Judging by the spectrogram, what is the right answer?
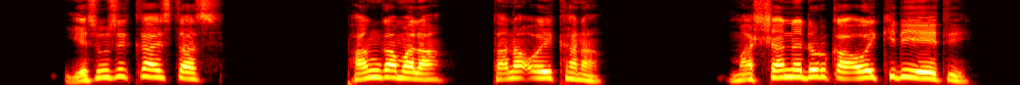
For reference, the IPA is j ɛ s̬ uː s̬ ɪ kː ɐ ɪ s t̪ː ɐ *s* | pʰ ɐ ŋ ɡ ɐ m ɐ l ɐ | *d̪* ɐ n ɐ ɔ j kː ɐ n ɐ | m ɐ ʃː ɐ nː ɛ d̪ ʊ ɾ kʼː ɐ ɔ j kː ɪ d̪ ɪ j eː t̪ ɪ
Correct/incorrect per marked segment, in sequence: correct, incorrect: t̪

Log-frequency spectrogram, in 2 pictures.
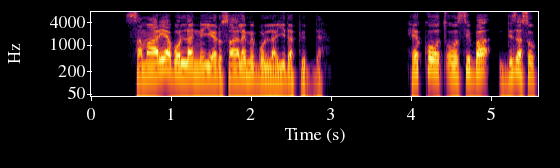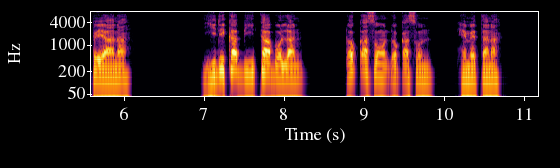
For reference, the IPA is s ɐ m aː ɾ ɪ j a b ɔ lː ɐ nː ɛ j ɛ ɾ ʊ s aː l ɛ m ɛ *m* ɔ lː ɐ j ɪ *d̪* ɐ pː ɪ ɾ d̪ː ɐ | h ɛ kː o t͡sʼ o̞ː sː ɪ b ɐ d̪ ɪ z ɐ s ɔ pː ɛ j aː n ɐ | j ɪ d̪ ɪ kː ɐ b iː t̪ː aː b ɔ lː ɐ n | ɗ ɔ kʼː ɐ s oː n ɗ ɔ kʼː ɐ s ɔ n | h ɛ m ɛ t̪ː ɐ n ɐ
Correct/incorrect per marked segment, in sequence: incorrect: b, correct

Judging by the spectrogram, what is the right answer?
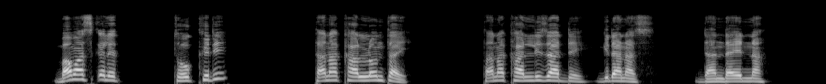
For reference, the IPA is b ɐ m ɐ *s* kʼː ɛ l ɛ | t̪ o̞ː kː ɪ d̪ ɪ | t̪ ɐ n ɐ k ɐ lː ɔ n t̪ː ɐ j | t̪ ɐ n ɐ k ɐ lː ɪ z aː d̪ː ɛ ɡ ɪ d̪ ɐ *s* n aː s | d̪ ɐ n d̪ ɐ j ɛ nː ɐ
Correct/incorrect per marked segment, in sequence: correct, incorrect: none

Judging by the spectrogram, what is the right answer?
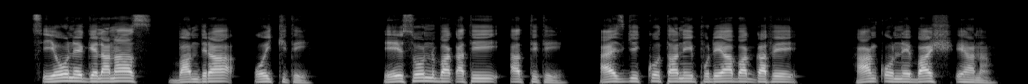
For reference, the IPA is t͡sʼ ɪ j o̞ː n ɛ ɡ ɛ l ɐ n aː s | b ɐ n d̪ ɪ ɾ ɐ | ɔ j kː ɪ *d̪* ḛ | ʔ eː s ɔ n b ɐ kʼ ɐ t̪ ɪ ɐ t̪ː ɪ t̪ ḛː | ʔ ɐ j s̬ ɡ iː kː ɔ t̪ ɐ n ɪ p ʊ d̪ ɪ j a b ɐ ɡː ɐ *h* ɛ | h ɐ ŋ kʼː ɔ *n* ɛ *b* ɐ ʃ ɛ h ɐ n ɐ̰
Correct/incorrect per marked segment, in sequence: incorrect: t̪, incorrect: f, incorrect: nː, correct

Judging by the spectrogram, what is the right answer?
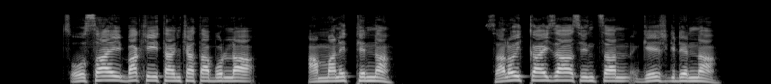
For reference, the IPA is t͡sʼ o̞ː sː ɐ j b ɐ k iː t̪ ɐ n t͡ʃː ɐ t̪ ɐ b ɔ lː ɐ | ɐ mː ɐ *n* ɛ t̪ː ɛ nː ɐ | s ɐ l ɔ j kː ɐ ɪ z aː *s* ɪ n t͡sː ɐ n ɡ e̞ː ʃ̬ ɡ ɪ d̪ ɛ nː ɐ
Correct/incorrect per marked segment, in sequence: correct, correct

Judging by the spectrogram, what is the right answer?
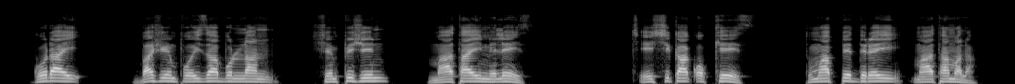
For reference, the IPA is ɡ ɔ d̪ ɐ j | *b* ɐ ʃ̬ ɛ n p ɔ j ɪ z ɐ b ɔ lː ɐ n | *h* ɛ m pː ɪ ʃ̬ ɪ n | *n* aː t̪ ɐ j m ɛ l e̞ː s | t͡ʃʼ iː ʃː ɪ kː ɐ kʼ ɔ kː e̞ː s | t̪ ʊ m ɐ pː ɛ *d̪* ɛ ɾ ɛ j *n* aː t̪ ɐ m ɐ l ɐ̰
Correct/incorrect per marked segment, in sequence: correct, incorrect: ʃ, incorrect: m, correct, incorrect: m

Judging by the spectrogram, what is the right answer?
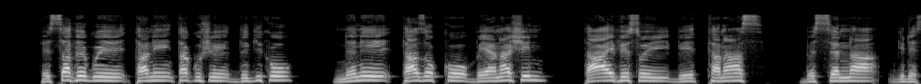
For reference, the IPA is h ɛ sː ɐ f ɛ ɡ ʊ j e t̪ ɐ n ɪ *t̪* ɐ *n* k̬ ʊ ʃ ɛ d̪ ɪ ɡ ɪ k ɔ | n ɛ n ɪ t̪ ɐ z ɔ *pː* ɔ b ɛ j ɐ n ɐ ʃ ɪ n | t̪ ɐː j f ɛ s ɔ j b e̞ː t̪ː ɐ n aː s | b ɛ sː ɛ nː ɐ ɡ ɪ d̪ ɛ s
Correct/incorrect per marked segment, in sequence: correct, incorrect: none, incorrect: kː

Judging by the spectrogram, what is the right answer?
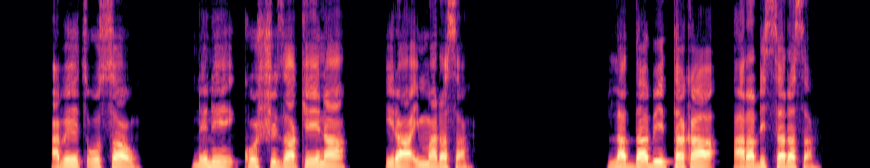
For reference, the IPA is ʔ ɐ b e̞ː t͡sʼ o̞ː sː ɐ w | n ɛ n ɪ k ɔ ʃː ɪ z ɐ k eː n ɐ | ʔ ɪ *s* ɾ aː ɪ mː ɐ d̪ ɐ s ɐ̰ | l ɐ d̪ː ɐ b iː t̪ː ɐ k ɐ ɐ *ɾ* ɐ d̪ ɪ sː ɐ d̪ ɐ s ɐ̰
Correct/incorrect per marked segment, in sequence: incorrect: none, correct

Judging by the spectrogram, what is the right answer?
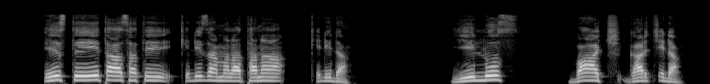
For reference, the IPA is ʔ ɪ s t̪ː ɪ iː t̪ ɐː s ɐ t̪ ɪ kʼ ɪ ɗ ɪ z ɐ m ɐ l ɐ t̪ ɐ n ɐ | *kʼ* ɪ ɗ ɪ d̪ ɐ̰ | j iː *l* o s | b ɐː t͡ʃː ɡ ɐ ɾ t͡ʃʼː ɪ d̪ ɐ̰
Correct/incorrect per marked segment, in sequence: correct, incorrect: lː

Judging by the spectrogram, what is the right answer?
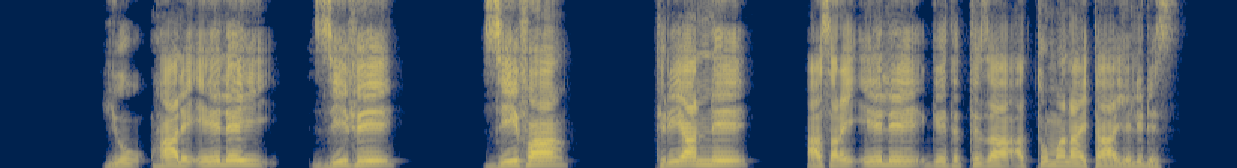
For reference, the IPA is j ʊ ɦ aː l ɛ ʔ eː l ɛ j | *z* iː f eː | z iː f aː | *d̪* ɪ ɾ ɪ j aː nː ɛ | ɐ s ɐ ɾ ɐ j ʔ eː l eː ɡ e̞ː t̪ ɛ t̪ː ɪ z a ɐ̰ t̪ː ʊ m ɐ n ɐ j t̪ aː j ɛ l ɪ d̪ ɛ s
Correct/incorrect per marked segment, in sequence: correct, incorrect: t̪

